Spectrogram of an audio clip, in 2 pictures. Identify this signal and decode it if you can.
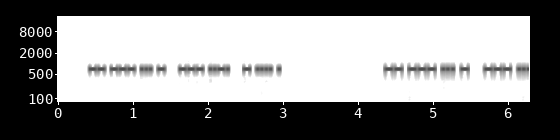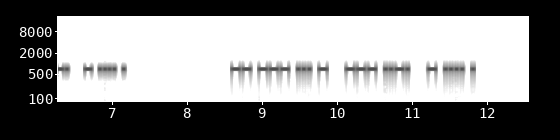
Morse code, heard as a keyed tone, about 35 wpm, 700 Hz. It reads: MOST OF THE MOST OF THE MOST OF THE
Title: Speed-Racing - Sets of 3 Words 28wpm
